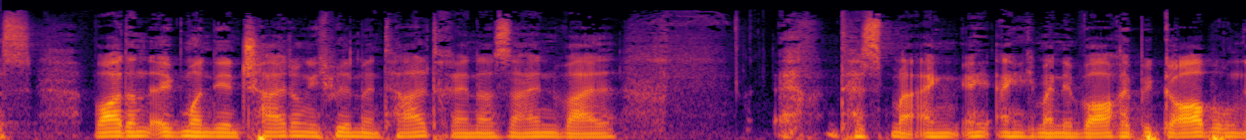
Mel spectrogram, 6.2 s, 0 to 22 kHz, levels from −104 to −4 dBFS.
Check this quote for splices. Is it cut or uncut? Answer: uncut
